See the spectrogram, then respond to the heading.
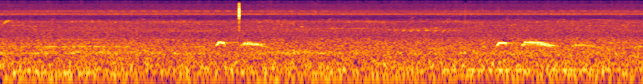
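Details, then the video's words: Spotted dove kept as a lure to call in other doves, uttering two short mellow cooing phrases several seconds apart, with one sharp click between them and steady low background noise. "Tiếng Chim Cu Gáy Gọi Thúc Kèm"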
